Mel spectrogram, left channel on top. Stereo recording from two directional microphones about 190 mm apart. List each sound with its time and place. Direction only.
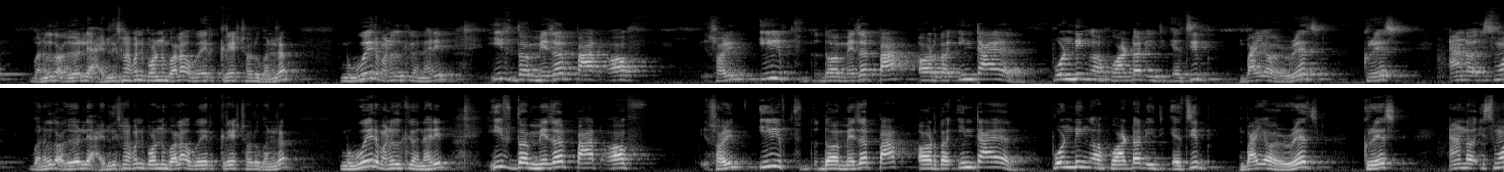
0.3 s a man's voice: 30° right (ahead or behind)
13.6 s a sound: 35° right (ahead or behind)
14.5 s speech: 35° right (ahead or behind)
